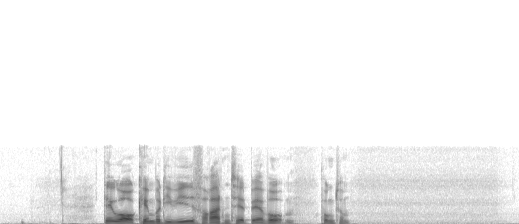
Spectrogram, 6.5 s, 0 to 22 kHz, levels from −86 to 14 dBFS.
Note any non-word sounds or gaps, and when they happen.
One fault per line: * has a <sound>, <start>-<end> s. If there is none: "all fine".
all fine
